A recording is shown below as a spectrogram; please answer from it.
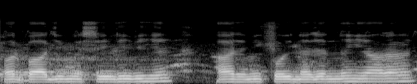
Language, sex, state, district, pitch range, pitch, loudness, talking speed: Hindi, male, Madhya Pradesh, Katni, 120-135 Hz, 125 Hz, -15 LUFS, 170 wpm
